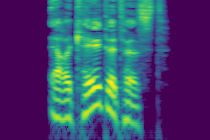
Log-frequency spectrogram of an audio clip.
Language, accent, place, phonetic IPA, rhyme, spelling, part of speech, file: German, Germany, Berlin, [ɛɐ̯ˈkɛltətəst], -ɛltətəst, erkältetest, verb, De-erkältetest.ogg
- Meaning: inflection of erkälten: 1. second-person singular preterite 2. second-person singular subjunctive II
